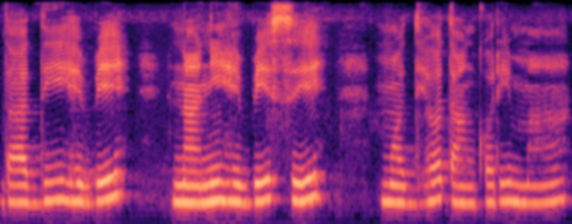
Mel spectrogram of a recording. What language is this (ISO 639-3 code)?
ori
